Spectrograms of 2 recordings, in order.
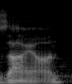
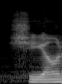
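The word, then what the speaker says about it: Xion: I always want to say her name is Zion. Shion is so hard to say.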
